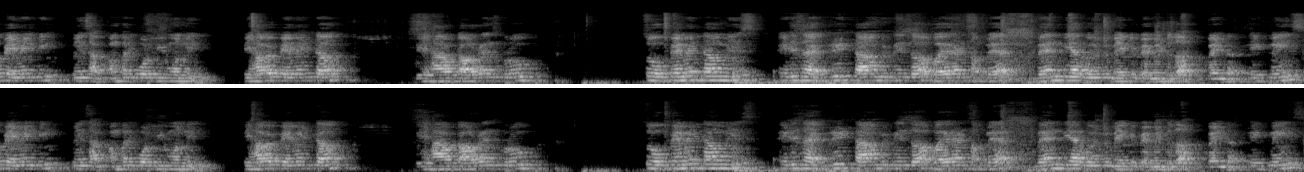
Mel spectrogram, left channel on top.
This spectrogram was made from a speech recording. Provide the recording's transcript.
means a company code view only. We have a payment term, we have tolerance group. So payment term is it is an agreed term between the buyer and supplier when we are going to make a payment to the vendor. It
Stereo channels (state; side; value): normal; both; correlation 0.66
